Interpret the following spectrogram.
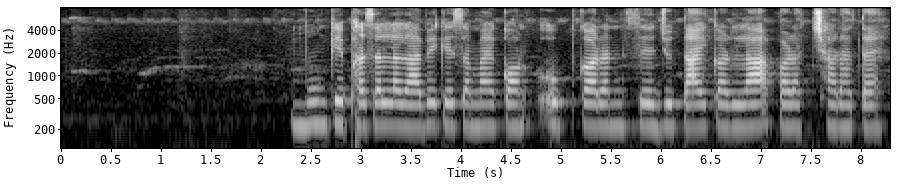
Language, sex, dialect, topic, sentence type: Magahi, female, Southern, agriculture, question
